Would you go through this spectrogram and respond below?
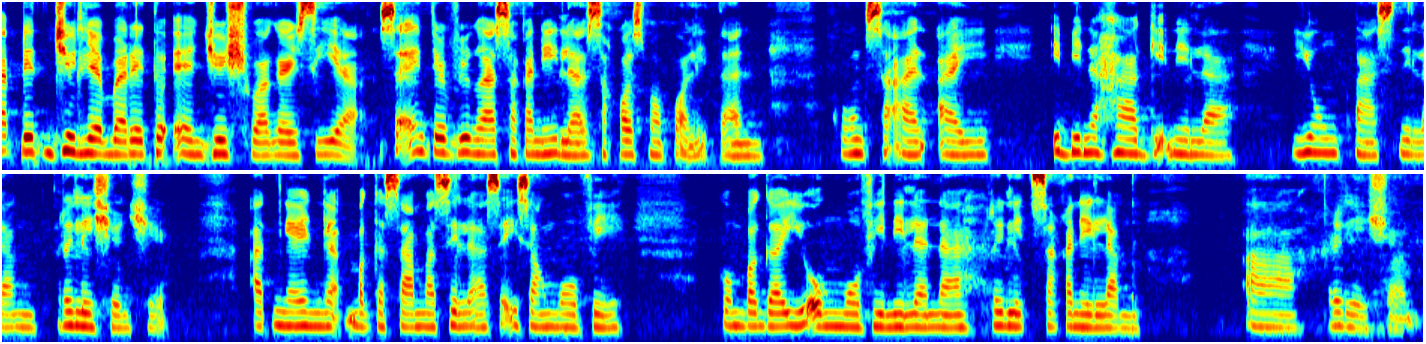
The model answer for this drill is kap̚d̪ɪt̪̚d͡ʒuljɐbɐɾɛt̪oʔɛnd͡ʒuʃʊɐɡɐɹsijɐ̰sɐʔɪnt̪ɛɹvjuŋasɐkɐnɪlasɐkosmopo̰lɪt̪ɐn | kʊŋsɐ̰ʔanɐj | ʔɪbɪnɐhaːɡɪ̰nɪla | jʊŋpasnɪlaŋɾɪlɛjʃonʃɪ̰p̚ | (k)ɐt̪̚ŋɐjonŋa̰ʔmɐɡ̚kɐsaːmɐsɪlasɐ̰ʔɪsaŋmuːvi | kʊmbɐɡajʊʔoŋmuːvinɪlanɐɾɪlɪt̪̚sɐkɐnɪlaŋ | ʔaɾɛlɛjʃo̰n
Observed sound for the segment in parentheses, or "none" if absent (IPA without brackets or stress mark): ʔ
